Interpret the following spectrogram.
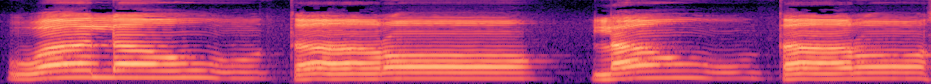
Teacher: sifat lin, lentur, lemes. Tidak boleh disentak, tidak boleh dipanjangkan.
